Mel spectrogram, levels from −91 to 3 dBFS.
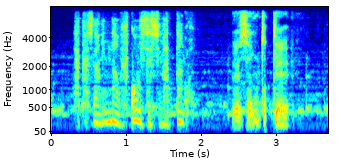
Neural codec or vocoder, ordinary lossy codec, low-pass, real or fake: vocoder, 22.05 kHz, 80 mel bands, HiFi-GAN; none; 7.2 kHz; fake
